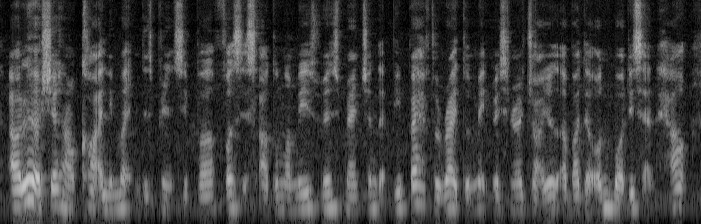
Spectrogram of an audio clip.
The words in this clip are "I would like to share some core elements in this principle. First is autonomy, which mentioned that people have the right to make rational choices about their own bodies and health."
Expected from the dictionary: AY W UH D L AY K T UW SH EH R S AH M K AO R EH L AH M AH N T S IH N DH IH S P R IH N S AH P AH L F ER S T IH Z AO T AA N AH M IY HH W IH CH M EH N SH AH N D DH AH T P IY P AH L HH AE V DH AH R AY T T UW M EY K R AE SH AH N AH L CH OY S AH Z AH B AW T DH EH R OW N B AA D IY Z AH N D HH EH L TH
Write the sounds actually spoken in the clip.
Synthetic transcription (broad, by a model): AY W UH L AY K T UW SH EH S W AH K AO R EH L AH M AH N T IH N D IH S P R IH N S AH P AH L F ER S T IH S AO T AA N AH M IY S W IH S M EH N SH AH N D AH T P IY P AH L HH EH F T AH R AY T T UW M EY K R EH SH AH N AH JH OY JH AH S AH B AW T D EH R OW N B AA D IY S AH N HH EH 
